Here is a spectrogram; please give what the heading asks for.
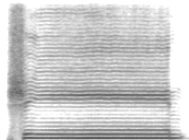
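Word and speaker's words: ش: এই যে জিহ্বার মধ্যখান, তার বরাবর উপরে তালুর সাথে লাগিয়ে শা শা শব্দ করে আমরা এই অক্ষরটা উচ্চারণ করব।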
